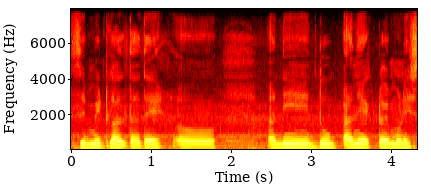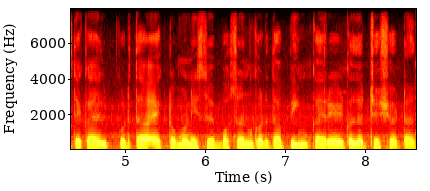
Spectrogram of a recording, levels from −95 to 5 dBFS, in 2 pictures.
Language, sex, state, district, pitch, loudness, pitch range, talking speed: Konkani, female, Goa, North and South Goa, 170 Hz, -15 LUFS, 165-180 Hz, 160 wpm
